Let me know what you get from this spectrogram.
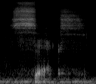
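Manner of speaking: very soft whisper; hushed answer. A narrator's reading. Sybil telling the young man her count, hushed. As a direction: whisper it like a child's secret.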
